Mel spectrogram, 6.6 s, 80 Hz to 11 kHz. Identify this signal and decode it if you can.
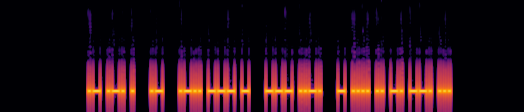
Morse code, heard as a keyed tone, about 40 wpm, 700 Hz. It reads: ARE A LOT OF THINGS
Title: Sets of 5 Words Encore2 40wpm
